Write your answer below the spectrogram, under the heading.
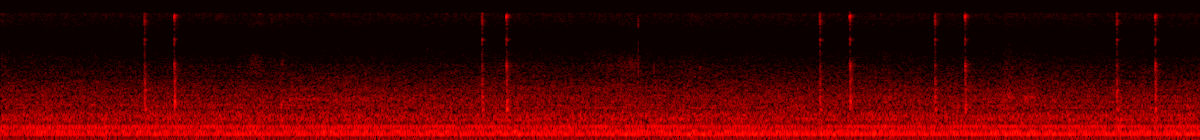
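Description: Small sharp clicks, mostly in pairs a fraction of a second apart, about five pairs, over a steady low electrical hum. The clicks are typical of a push button being pressed and released.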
